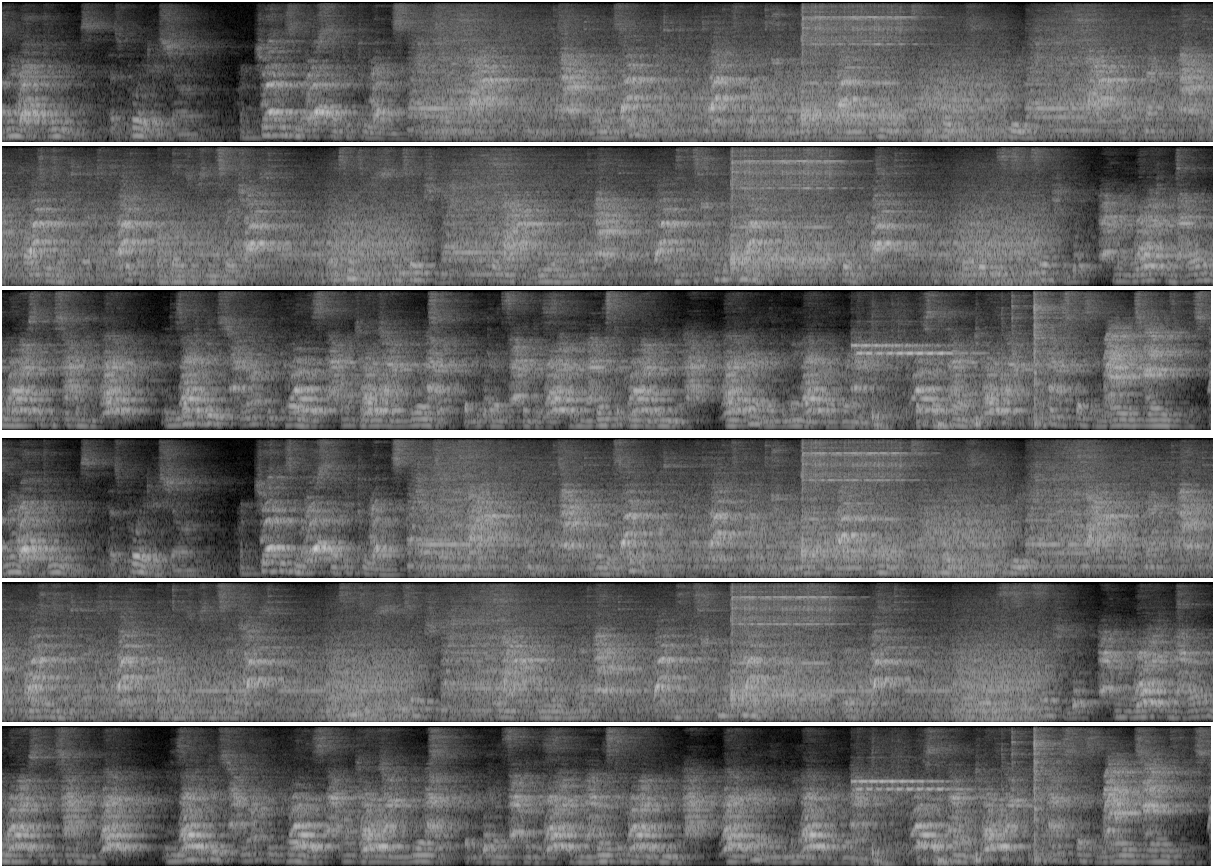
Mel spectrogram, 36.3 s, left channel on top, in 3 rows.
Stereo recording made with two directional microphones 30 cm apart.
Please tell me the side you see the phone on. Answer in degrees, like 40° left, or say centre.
centre.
